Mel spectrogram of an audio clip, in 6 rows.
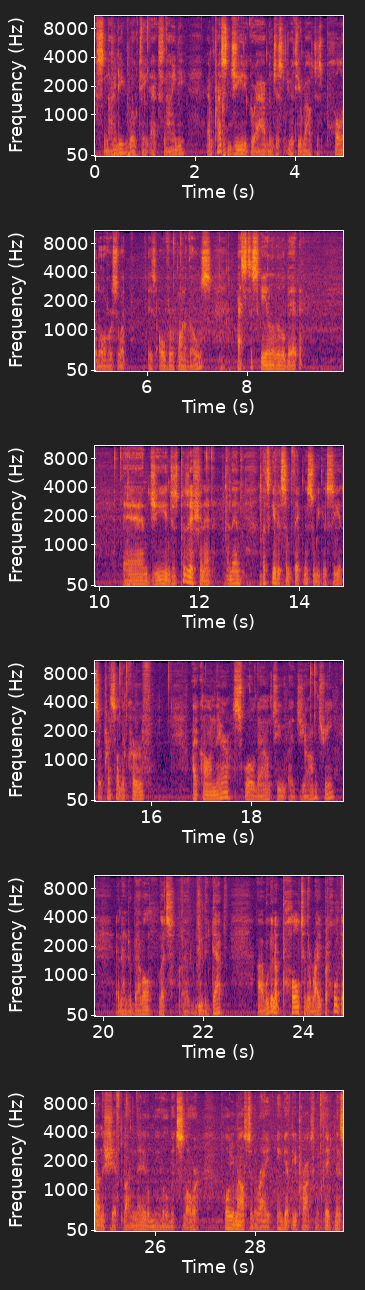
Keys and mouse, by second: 0.3 9, 0.6 0, 0.9 click, 2.8 g, 6.5 click, 7.5 s, 10.3 click, 10.6 g, 12.1 click, 12.7 shift+middle click, 13.4 shift+middle click, 15.3 click, 19.2 click, 25.4-29.4 shift+drag.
